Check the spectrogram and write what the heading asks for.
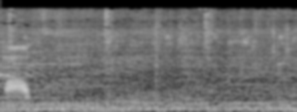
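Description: Steady low rumble of motorbikes and a large waiting crowd at a busy school gate.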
